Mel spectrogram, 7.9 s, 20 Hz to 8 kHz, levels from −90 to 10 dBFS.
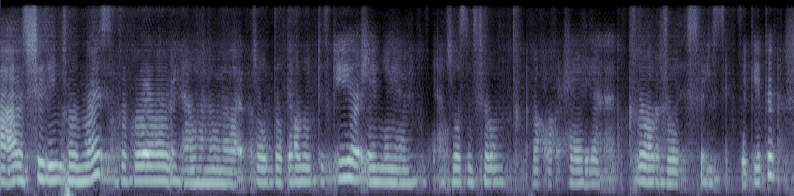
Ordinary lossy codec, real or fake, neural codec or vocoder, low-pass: none; fake; codec, 16 kHz, 0.5 kbps, FreqCodec, smaller model; 7.2 kHz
